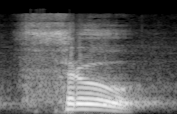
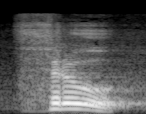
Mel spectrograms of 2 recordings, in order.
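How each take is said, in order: Both takes have the same delivery.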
